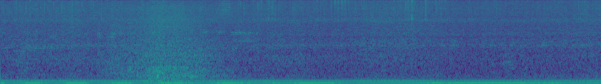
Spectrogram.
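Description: Running noise of a moving passenger train heard from inside the carriage through an open window: a steady low drone, with a brief rush of noise about a second and a half in.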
